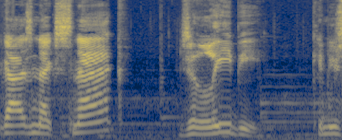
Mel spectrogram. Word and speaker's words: jalebi: All right, guys, next snack, jalebi.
